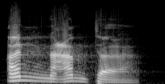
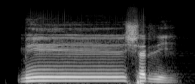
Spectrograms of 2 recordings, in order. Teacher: masih ada suara nun tapi suaranya samar. Itu maksudnya ya bihalatin bainal izhar wal idgham.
